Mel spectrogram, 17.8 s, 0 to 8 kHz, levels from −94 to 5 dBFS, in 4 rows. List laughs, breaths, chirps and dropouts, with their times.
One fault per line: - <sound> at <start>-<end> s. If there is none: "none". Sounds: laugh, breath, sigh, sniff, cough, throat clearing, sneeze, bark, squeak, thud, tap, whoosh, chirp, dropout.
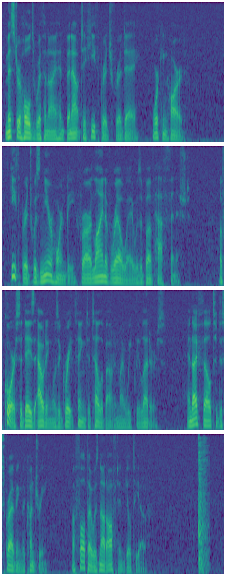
- thud at 17.2-17.5 s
